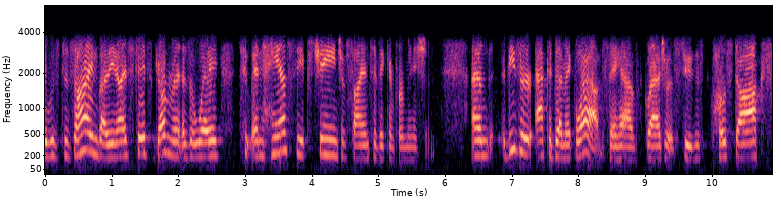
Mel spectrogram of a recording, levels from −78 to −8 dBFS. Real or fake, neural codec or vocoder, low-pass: real; none; 5.4 kHz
